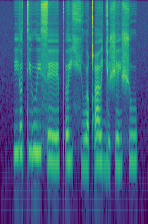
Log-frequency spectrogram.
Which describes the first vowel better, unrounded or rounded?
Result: unrounded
